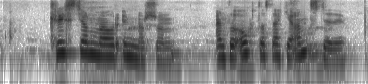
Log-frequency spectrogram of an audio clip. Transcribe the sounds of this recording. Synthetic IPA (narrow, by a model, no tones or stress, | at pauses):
kʰɾɪst̪janmaːwɾʏnːaɾ̥sɔn | ɛnθuʔowht̪ast̪ɛhcɪʔœnt̪st̪œːðɪ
